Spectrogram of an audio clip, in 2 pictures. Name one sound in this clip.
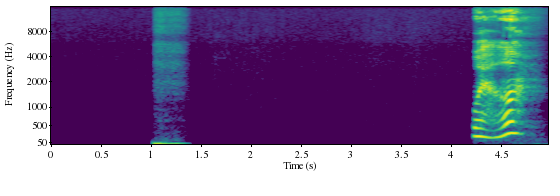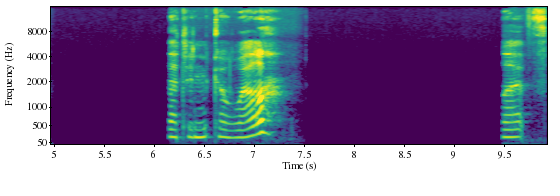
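A woman speaks expressively into a close microphone, in short bursts with pauses.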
